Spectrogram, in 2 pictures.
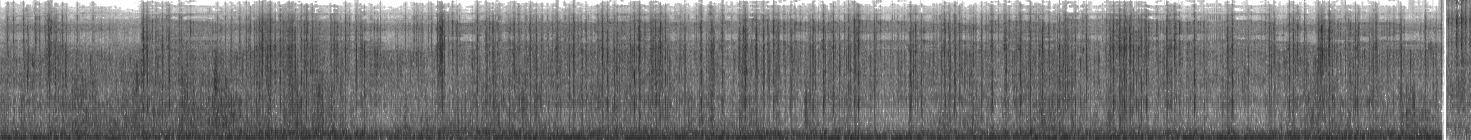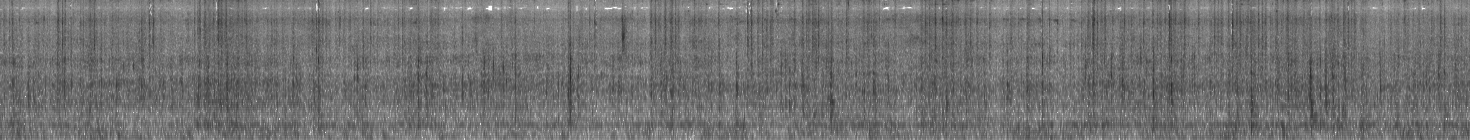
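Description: Bicycle tyres crunch and rattle over loose gravel.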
